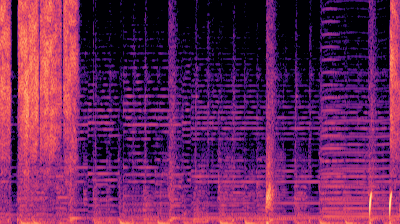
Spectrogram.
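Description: Cartoon pencil-scribbling sound effect: a scratchy hiss for the first moment or so, over light background music that carries on afterwards. Near the end come two quick rising whistle-like sweeps.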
